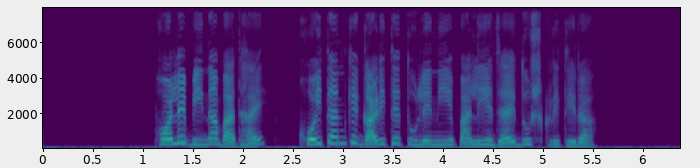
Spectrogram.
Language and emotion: Bengali, neutral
